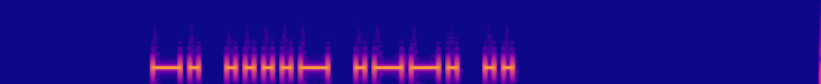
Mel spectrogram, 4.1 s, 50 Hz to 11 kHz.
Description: Morse code, heard as a keyed tone, about 26 wpm, 700 Hz. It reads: N4PI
